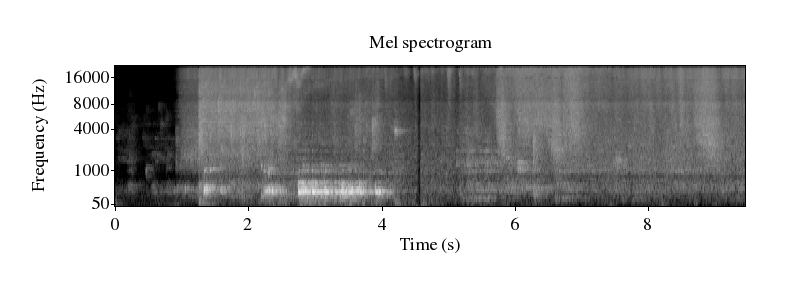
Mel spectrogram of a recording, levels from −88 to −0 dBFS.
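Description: At 4.51 s, running to 4.59 s, there is a burst of packet loss. A run of packets failed to arrive in time for playback, and the receiver filled the hole by extending the last sound it had decoded, fading it down over about 53 ms. When normal decoding resumes, about 60 ms of the original audio is gone, so the sound briefly smears into a held, decaying tail and then jumps forward past the missing section.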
